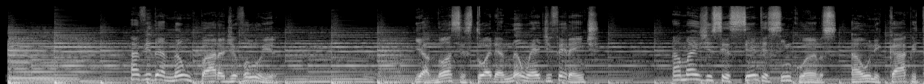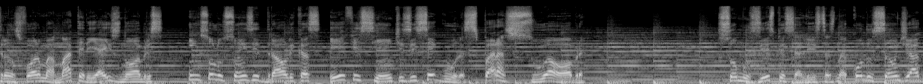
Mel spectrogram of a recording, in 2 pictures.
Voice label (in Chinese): 葡萄牙语男 宣传片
